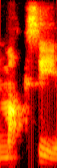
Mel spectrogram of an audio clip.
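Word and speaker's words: Moxee: but it's actually, you guys are actually in Moxie, right? Yep, technically in Moxie. And did I pronounce that right?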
